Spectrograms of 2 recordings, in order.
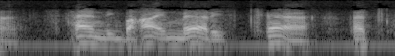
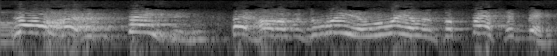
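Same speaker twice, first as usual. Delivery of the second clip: desperate denial. Acted. Man insisting to himself he is sane, frantic cry. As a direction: fight off the madness.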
